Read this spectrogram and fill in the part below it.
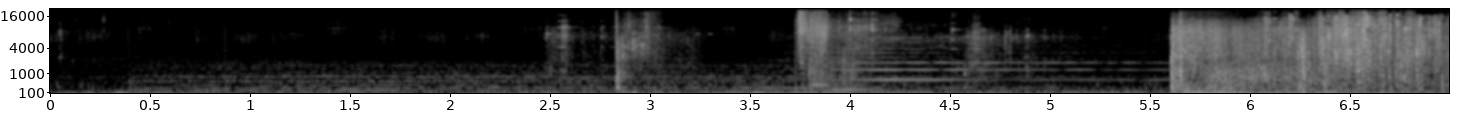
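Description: Grenade blast in Phoenix Point: a few soft thuds and clicks against a quiet game backdrop, then one loud, broad explosion near the end that decays in a noisy rumble.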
